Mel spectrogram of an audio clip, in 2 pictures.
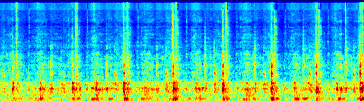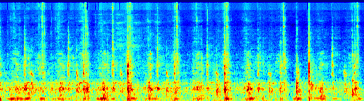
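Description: A sewing machine stitches in the ditch on quilted fabric, running in short rapid bursts of needle clatter with brief pauses, close and fairly quiet.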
